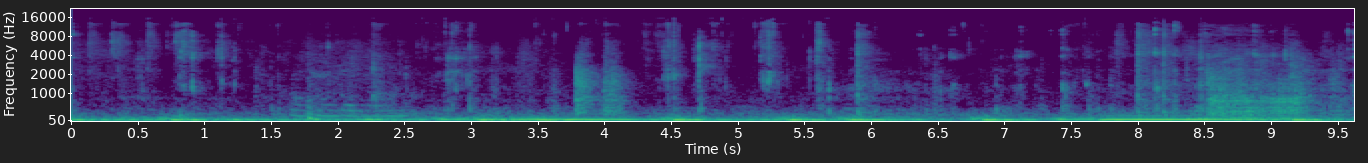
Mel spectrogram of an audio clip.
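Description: A person biting into and chewing a slice of loaded pizza close to the microphone, with many short wet mouth clicks and smacks and some crunch of the crust.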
